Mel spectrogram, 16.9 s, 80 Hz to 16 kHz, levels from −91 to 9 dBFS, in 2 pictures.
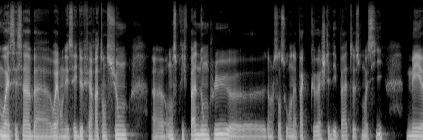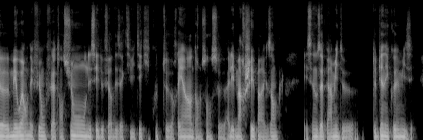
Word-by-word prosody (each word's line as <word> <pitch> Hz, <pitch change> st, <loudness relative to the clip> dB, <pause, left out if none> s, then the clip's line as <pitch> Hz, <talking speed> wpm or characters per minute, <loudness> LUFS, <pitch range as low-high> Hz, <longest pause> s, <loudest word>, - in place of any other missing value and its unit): Ouais, 100 Hz, -2 st, +8 dB
c'est 95 Hz, 0 st, -1 dB
ça. 95 Hz, 0 st, +4 dB
Bah, 90 Hz, -2 st, 0 dB
ouais, 95 Hz, +1 st, +5 dB
on 90 Hz, 0 st, -1 dB
essaye 90 Hz, +2 st, +1 dB
de 100 Hz, -, +3 dB
faire 95 Hz, -1 st, -1 dB
attention. 100 Hz, +5 st, +3 dB, 0.5 s
Heu, 90 Hz, 0 st, -2 dB
on 105 Hz, -, +1 dB
se 105 Hz, -, -1 dB
prive 105 Hz, -1 st, -6 dB
pas 105 Hz, +2 st, +5 dB
non 115 Hz, 0 st, +6 dB
plus, 120 Hz, +1 st, +5 dB
heu, 90 Hz, -1 st, -2 dB
dans 90 Hz, -, -3 dB
le 95 Hz, -, -6 dB
sens 100 Hz, +2 st, -4 dB
où 95 Hz, -, -4 dB
on 90 Hz, -, -1 dB
a 80 Hz, -, -2 dB
pas -, -, -1 dB
que -, -, -9 dB
acheté 105 Hz, -2 st, 0 dB
des 105 Hz, -2 st, -1 dB
pâtes, 100 Hz, 0 st, -5 dB
heu, 90 Hz, -, -2 dB
ce 90 Hz, -, -4 dB
mois-ci. 105 Hz, +5 st, -2 dB, 0.4 s
Mais 100 Hz, 0 st, +5 dB
heu 95 Hz, -1 st, +4 dB
mais 95 Hz, +1 st, +4 dB
ouais, 100 Hz, +1 st, +4 dB
en 100 Hz, +1 st, 0 dB
effet, 95 Hz, +1 st, -4 dB
on 95 Hz, 0 st, 0 dB
fait 95 Hz, -2 st, -6 dB
attention. 90 Hz, +4 st, -2 dB
On 95 Hz, -1 st, +1 dB
essaye 85 Hz, -1 st, -2 dB
de 85 Hz, +1 st, -6 dB
faire 85 Hz, 0 st, -7 dB
des 85 Hz, 0 st, -8 dB
activités 85 Hz, 0 st, -9 dB
qui 90 Hz, -, -17 dB
coûtent, -, -, -15 dB
heu, 85 Hz, 0 st, -6 dB
rien, 85 Hz, +1 st, -1 dB
dans 80 Hz, 0 st, -7 dB
le 85 Hz, -, -10 dB
sens, 90 Hz, 0 st, -7 dB
heu, 80 Hz, 0 st, -9 dB
aller 85 Hz, -1 st, -2 dB
marcher, 90 Hz, +1 st, +1 dB
par 85 Hz, 0 st, -5 dB
exemple 95 Hz, +2 st, -6 dB, 0.4 s
et -, -, -12 dB
ça -, -, -6 dB
nous 90 Hz, +1 st, 0 dB
a -, -, +5 dB
permis 90 Hz, +1 st, 0 dB
de 80 Hz, 0 st, -6 dB, 0.4 s
de -, -, -2 dB
bien 100 Hz, +2 st, +2 dB
économiser. 90 Hz, -2 st, -1 dB
95 Hz, 240 wpm, -23 LUFS, 90-100 Hz, 0.5 s, Ouais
